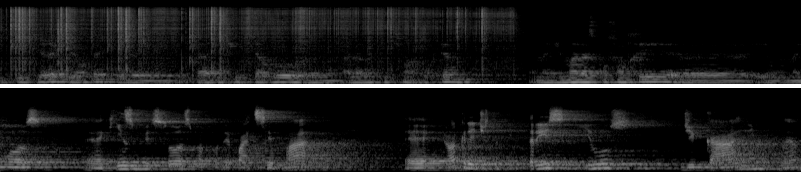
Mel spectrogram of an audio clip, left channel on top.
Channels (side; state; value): both; different; correlation 0.00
